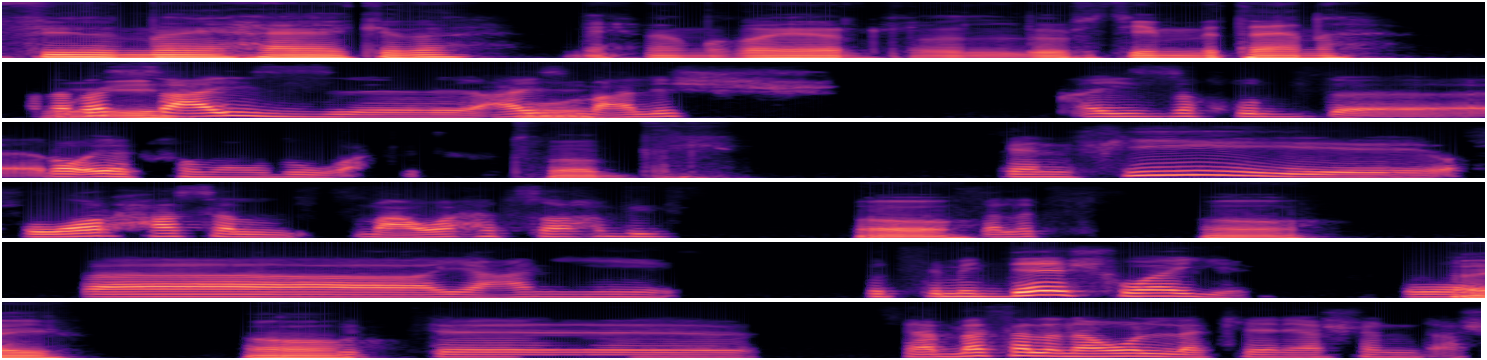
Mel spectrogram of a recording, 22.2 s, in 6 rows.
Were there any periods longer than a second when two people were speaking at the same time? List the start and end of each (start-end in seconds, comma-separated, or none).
none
